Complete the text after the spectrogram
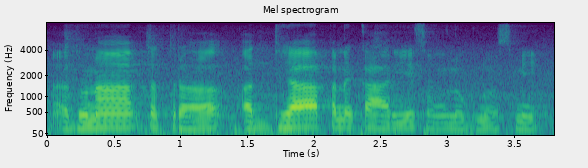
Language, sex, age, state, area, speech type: Sanskrit, male, 18-30, Tripura, rural, spontaneous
